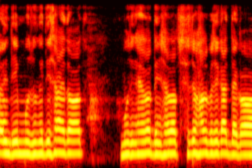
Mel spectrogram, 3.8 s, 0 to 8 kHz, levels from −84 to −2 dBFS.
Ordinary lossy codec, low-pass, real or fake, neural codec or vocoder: none; 7.2 kHz; real; none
